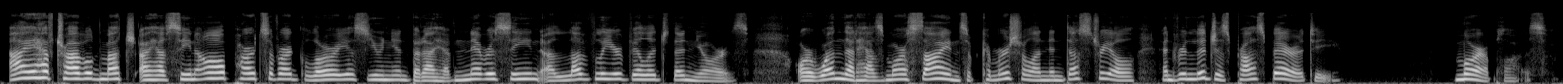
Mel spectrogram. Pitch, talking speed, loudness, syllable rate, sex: 220 Hz, 140 wpm, -17 LUFS, 4.8 syllables/s, female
